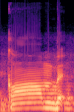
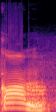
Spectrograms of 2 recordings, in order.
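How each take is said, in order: First: The word ends in a b sound. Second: The word ends in an m sound. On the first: The speaker calls it wrong. "कॉम्ब नहीं होता" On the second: The speaker calls it right. "इसमें बी जो है वो silent है"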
